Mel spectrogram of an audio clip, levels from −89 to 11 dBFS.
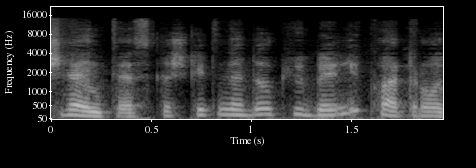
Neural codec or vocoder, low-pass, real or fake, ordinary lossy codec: codec, 44.1 kHz, 2.6 kbps, DAC; 14.4 kHz; fake; AAC, 48 kbps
